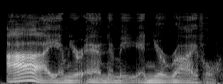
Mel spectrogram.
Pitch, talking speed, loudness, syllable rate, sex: 100 Hz, 190 wpm, -21 LUFS, 4.8 syllables/s, male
